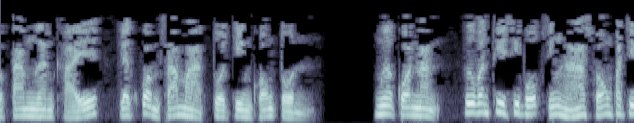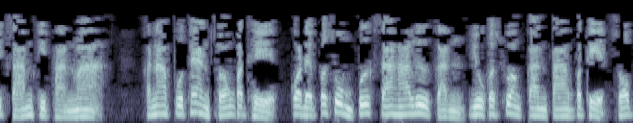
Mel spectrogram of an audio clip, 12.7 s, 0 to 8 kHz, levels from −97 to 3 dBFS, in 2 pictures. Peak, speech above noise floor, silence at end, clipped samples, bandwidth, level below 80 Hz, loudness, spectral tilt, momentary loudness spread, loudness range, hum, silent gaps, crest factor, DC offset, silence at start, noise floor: 0 dBFS; 73 dB; 0 s; under 0.1%; 5.8 kHz; -48 dBFS; -16 LUFS; -11 dB/octave; 4 LU; 2 LU; none; none; 16 dB; under 0.1%; 0 s; -89 dBFS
